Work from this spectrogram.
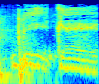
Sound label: door close slam slow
